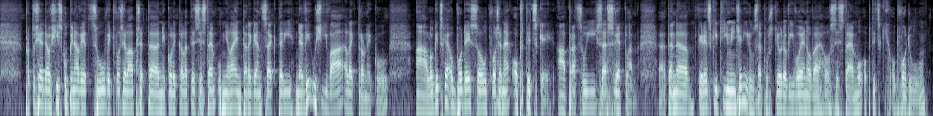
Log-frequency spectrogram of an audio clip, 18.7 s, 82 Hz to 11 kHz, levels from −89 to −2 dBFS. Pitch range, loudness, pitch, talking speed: 110-125 Hz, -16 LUFS, 115 Hz, 115 wpm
